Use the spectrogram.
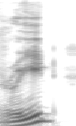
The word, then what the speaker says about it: read: है तो इसको हम प्रोनाउंस करेंगे रीड, और अगर पास्ट टेंस या परफेक्ट टेंसेस में हम इसे इस्तेमाल कर रहे हैं, यानी सेकंड और थर्ड फॉर्म के लिए इस्तेमाल कर रहे हैं, तो इसको प्रोनाउंस करते हैं रेड, लेकिन स्पेलिंग READ ही लिखे जाते हैं।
